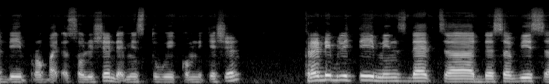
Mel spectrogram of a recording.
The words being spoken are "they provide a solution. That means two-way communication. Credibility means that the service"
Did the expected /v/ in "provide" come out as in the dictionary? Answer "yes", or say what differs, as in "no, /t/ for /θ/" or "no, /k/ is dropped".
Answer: yes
